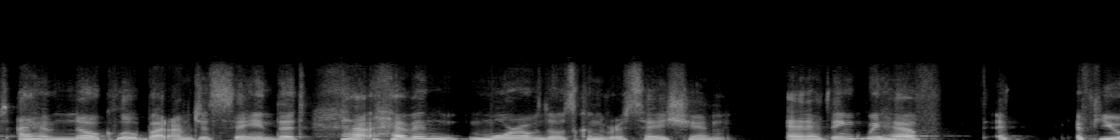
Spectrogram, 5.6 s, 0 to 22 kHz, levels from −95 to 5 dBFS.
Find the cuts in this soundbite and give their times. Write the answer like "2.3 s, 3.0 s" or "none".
1.7 s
